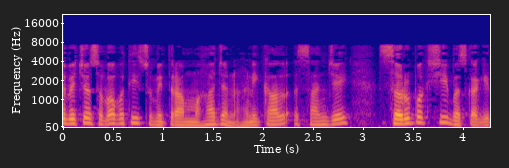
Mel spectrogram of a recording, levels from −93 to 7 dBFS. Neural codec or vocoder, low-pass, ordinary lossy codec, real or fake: none; 7.2 kHz; none; real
